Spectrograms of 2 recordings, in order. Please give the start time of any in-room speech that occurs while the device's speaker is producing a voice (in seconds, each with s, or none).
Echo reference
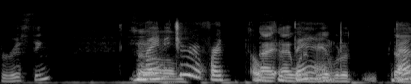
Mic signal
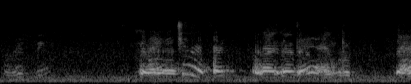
none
